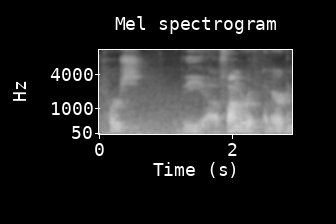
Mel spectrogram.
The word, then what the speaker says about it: Peirce: many folks here know anything at all about purse okay some okay um so so uh spelled Pierce but pronounced purse the uh founder of American pragmatism um he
